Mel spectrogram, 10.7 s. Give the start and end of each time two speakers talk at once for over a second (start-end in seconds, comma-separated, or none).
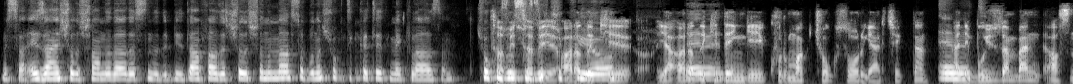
4.9-6.2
